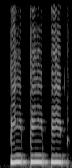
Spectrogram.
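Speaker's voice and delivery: very high alarm beeps, like a smoke alarm. A speaker giving fire safety tips, doing a smoke alarm beeping impression. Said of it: "my best impersonation of a smoke alarm".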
